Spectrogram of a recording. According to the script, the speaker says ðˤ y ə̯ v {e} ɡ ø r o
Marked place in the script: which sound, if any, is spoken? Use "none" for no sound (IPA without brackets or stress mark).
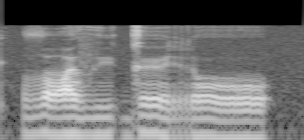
y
